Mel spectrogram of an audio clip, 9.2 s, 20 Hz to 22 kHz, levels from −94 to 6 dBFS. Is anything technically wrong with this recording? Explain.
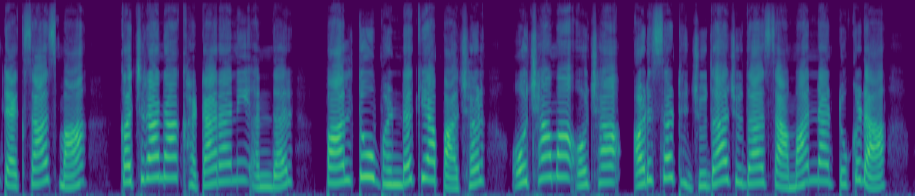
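No, nothing technically wrong can be heard in this speech recording; the signal stays stable and intact throughout, with no audible defects in level, continuity or frequency content.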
